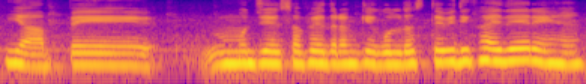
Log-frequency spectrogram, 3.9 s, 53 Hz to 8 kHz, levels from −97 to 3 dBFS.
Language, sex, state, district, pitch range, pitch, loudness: Hindi, female, Haryana, Charkhi Dadri, 175-190 Hz, 185 Hz, -12 LUFS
